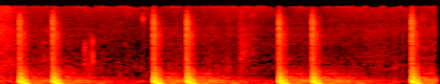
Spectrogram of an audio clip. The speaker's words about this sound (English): And it's going to start with a heartbeat, and then it's going to breathe, and we're going to inhale and exhale with the song. Here we go. There goes the heartbeat, it's coming.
